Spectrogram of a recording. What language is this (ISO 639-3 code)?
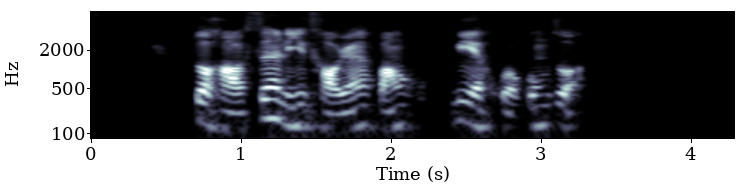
zho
